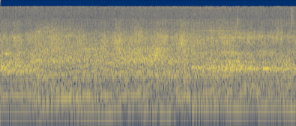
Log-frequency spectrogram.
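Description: car engines

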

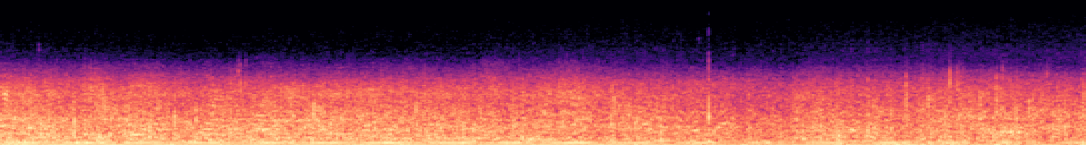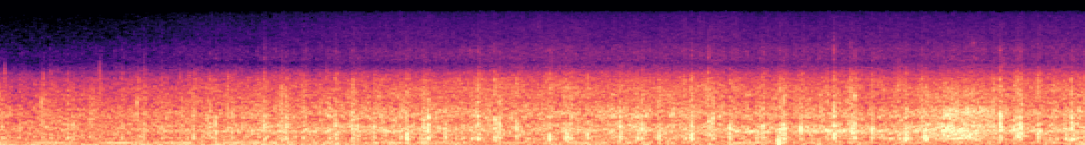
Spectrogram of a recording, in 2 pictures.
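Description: train departing

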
